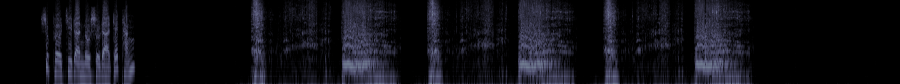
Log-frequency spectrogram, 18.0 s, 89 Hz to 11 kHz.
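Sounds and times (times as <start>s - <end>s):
cartoon dinosaur roar: 5.0s - 15.1s.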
